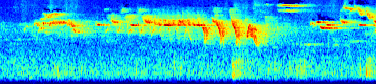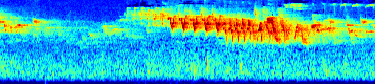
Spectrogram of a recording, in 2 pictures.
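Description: Birds chirping and trilling in rapid runs of quick high notes: two long stretches, with a few shorter bursts between them.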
